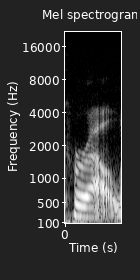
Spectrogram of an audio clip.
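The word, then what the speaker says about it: Carell: It, it's pronounced Carroll, Like I know, I know it is.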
